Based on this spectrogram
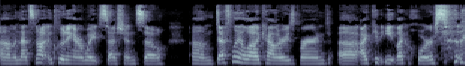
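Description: In a very clean recording with a silent background, a woman with an unremarkable speaking voice talks at a fairly quick pace, her medium pitch kept fairly even in intonation. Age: 20s. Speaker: college swimmer. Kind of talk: interview.

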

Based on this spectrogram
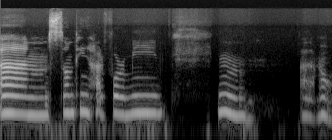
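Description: A woman with a Spanish accent speaks at a very slow pace with long, frequent pauses. Her high-pitched voice has monotone, flat intonation. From Spain, Guadalajara. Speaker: guest, Spanish expat. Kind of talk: casual interview. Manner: halting.

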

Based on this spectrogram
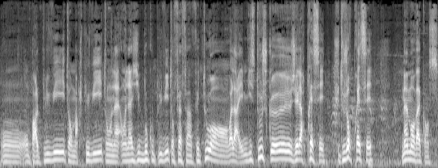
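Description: A man talks at a fairly quick pace and medium pitch, with ordinary pitch variation. Noticeable background noise runs underneath. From Normandy (Perche). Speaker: cheesemonger, market trader. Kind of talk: interview testimony. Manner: halting, many repetitions and hesitations.

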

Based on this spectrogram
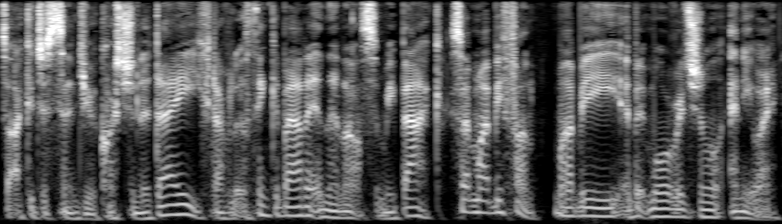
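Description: Vocal fry runs through this very fast speech, which has very wide pitch swings. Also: man. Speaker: podcast host. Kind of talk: casual interview chat. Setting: studio and voice notes.

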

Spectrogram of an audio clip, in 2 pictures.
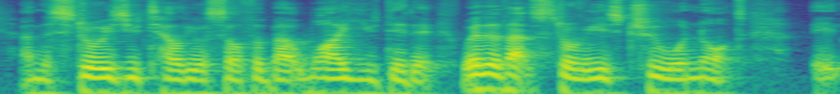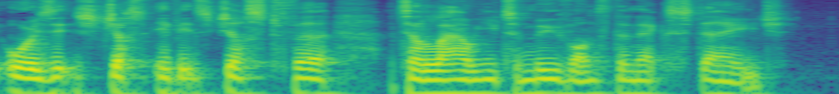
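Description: At a fairly quick pace, a man with a medium pitch talks in a monotone, flat intonation. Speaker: podcast co-host and doctor. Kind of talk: casual interview conversation.

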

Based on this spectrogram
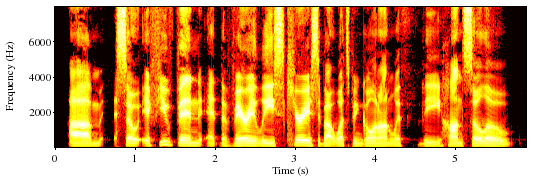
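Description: A man with a normal speaking voice talks at a medium pitch and a moderate pace, with fairly even intonation. The sound is dry and close with no echo, on a very clean recording with a silent background. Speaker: podcast host and network runner. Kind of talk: casual chat.

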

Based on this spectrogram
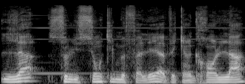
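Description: Speaking very slowly, a man has a dark, mellow tone. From Belgium, Brussels. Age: 20s. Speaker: young jobseeker telling his life story. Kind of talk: personal testimony. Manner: hesitant, repeats words.

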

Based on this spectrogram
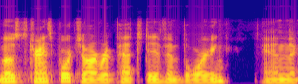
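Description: A man with a Swedish accent talks at a fairly quick pace in a bright, sharp tone. The background is quiet. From rural Sweden. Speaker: tech company founder and CEO. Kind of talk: interview. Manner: halting.

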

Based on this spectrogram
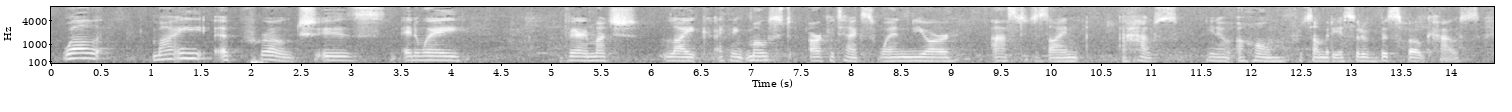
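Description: A woman speaks at a very slow pace in a very deep, low voice, with ordinary pitch variation and long, frequent pauses. Noticeable background noise and audible room echo fill the recording. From Ontario, Canada. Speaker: architect. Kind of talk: interview conversation. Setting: architecture office.

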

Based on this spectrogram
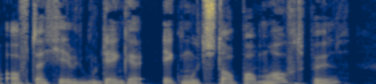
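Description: Speaking at a moderate pace, a woman with a very deep, low pitch and vocal fry sounds dry and close with no echo over a quiet background. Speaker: podcast co-host. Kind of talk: casual chat.

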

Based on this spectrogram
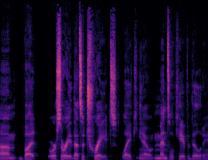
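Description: In a very clean recording over a silent background, an unremarkable speaking voice keeps a moderate pace and ordinary pitch variation. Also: man. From Canada. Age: 30s. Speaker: vegan activist and online content creator. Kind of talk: heated debate.

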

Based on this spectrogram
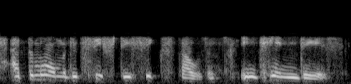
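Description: A woman speaks with a Kerry Irish accent. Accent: Kerry Irish, kept. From Ireland, County Kerry. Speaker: English teacher. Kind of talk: phone interview. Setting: phone call.

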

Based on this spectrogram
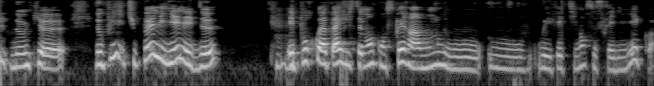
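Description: A fairly slow delivery in a dark, mellow tone, with big swings in loudness. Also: woman, fairly high pitch for a woman. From France (Orléans). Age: 30s. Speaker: association founder, entrepreneur. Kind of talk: casual interview chat. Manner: hesitant, with frequent repetitions.

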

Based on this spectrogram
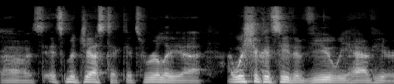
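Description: Fairly even intonation at a fairly quick pace in a Midwestern American accent, on a very clean recording with a silent background. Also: man. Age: 50s. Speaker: author and entrepreneur. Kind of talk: casual chat.

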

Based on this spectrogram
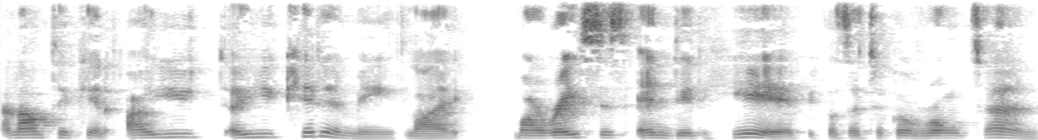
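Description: In a London accent, a woman speaks at a moderate pace with a very deep, low pitch. The recording is very clean with a silent background and a dry, close sound with no echo. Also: ordinary pitch variation. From West London. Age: 50s. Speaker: triathlete and cyclist. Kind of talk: casual interview chat.

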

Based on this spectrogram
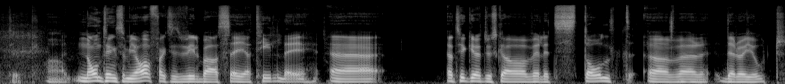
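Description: A man with a normal speaking voice, medium pitch, fairly even intonation, and a moderate pace, in a dry, close sound with no echo. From Sweden, Linköping. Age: 40s. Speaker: podcast host. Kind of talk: casual chat.

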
